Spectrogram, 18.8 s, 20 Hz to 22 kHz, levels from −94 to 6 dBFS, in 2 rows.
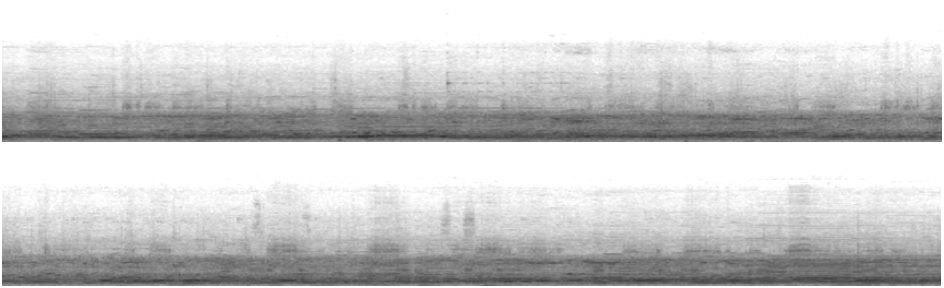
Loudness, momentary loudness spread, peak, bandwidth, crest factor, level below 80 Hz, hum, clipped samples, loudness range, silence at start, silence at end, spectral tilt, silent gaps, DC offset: -22 LUFS; 5 LU; -6 dBFS; 11.5 kHz; 16 dB; -54 dBFS; none; under 0.1%; 3 LU; 0 s; 0 s; -1.5 dB/octave; none; under 0.1%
